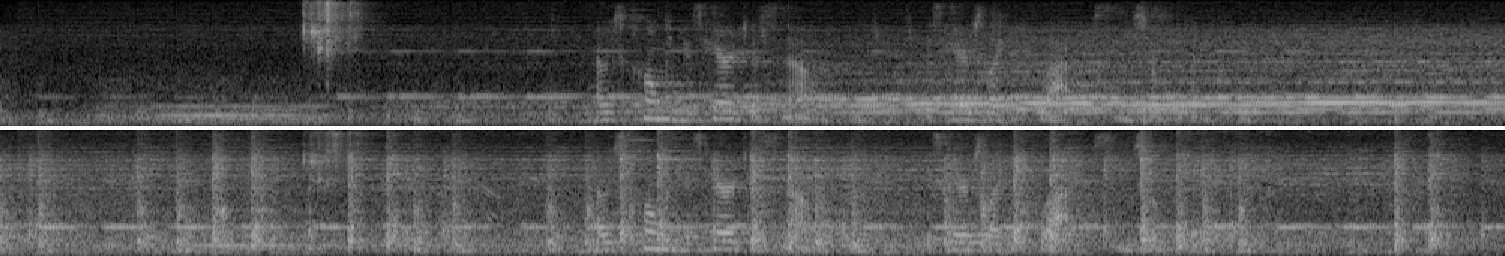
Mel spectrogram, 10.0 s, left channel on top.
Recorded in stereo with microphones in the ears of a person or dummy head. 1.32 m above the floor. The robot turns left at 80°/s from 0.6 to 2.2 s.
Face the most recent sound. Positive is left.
turn(degrees=-15)  # may be behind; listen again after turning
